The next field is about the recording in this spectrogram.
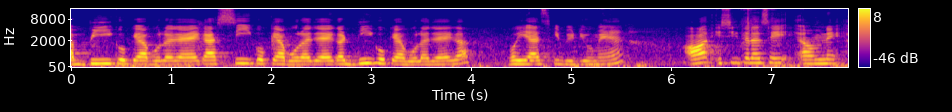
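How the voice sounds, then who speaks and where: Slow, high-voiced woman teaching phonics. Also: a bit bright, a little hiss or hum, poor audio. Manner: slow, repeats each sound and asks questions. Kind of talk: phonics lesson for children.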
